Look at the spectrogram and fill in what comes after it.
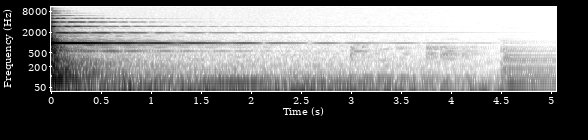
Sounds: musical instrument, keyboard (musical), music, piano

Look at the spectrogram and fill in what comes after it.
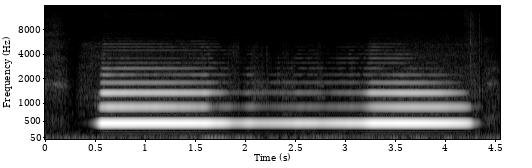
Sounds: woodwind instrument, musical instrument, music

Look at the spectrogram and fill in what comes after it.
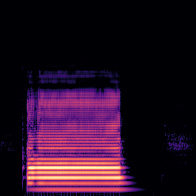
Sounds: musical instrument, wind instrument, music

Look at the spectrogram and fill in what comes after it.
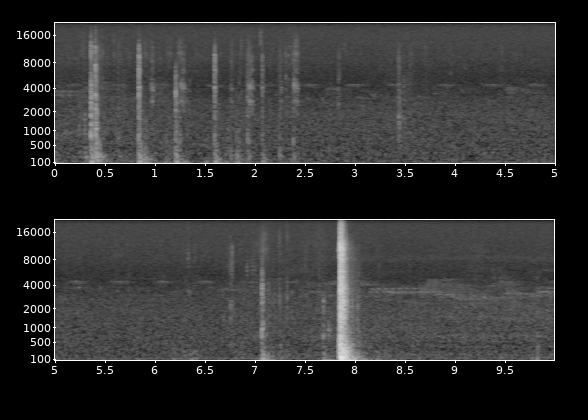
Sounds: domestic sounds, door, vehicle, chirp, animal, wild animals, bird call, motor vehicle (road), slam, bird, car

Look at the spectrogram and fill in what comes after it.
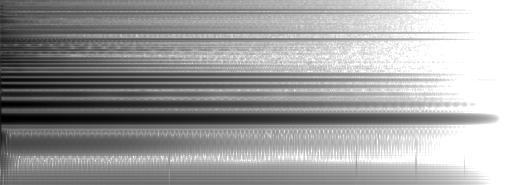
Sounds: musical instrument, guitar, acoustic guitar, music, plucked string instrument

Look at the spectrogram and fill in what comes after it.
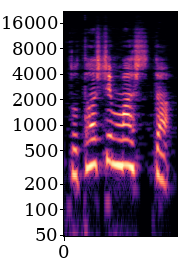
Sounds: human voice, speech, female speech

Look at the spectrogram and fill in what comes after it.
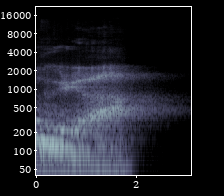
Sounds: laughter, human voice

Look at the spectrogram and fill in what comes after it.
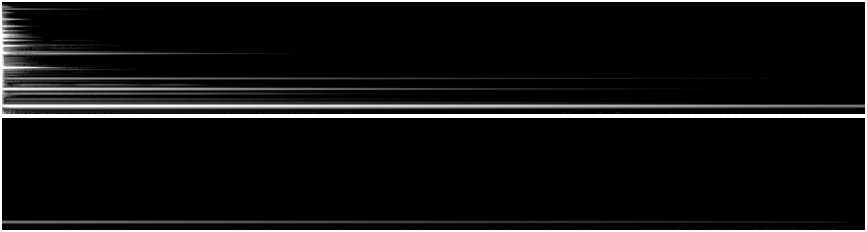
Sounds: musical instrument, percussion, music, mallet percussion

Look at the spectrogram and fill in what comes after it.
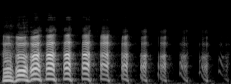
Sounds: human voice, laughter

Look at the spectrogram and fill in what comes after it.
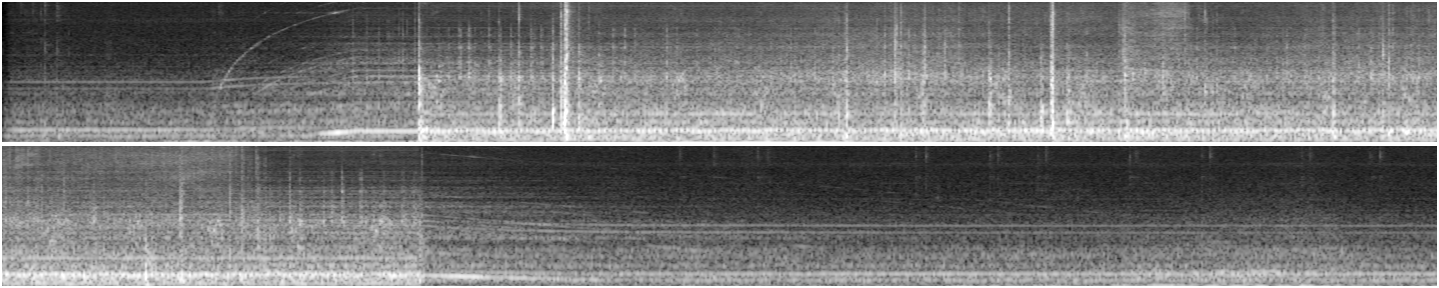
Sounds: printer, mechanisms

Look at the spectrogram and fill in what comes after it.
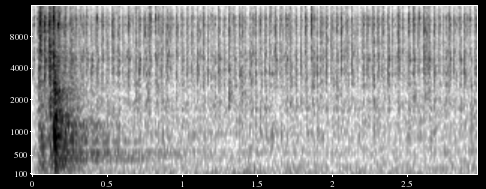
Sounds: bicycle, vehicle

